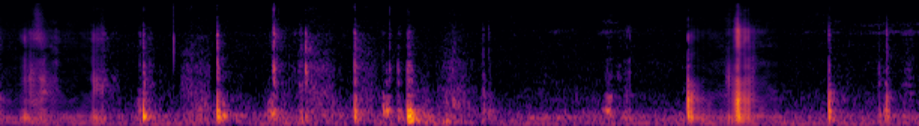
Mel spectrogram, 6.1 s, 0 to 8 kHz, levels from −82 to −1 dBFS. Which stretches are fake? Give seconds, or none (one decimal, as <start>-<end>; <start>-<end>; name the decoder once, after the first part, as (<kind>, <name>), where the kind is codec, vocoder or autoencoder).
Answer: 0.0-0.7 (vocoder, Vocos); 4.6-5.2

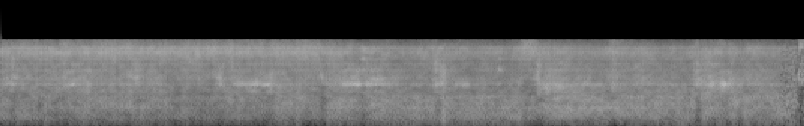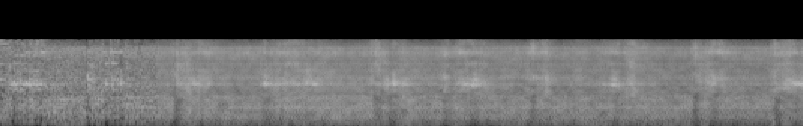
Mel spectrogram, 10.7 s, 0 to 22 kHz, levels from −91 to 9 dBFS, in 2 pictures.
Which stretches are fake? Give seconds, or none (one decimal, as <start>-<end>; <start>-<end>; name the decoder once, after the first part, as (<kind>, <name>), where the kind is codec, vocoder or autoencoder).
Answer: 0.0-5.2 (vocoder, Vocos); 6.4-10.7

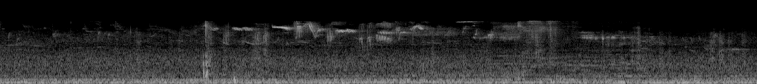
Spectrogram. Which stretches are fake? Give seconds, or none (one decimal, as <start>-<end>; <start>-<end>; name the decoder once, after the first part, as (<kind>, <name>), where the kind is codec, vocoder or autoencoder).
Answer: 4.9-6.4 (codec, SNAC)

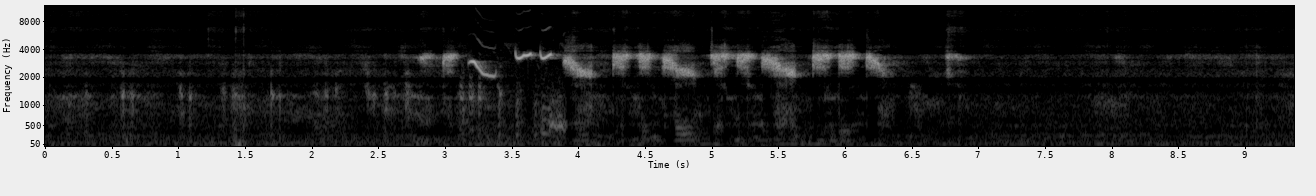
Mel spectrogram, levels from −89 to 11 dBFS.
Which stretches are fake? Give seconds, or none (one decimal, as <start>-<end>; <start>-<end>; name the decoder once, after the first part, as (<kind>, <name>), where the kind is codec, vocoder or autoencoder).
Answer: 0.0-3.1 (codec, SNAC); 3.9-9.4

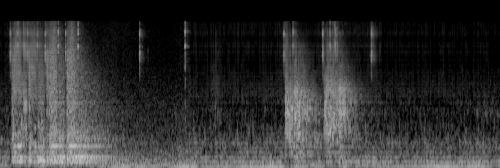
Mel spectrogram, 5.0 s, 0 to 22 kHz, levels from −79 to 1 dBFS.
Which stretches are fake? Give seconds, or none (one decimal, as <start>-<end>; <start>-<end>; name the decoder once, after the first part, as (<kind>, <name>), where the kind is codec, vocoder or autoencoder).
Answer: 0.0-0.5 (vocoder, BigVGAN v2); 1.9-5.0

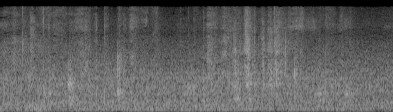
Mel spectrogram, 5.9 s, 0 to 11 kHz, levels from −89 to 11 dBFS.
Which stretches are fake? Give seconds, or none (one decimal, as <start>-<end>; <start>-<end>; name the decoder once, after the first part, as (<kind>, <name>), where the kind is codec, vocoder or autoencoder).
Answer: 0.0-3.5 (vocoder, BigVGAN v2)

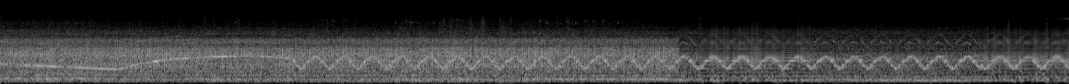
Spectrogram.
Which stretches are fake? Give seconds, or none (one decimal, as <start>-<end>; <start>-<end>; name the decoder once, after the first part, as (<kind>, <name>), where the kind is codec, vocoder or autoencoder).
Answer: 7.0-8.1 (vocoder, Vocos); 9.8-10.7

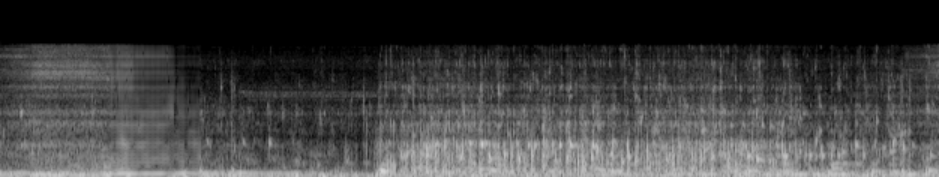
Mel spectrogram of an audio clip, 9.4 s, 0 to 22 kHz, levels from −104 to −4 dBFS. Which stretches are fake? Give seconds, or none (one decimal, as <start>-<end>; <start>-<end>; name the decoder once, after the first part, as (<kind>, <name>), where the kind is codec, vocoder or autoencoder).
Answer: 1.1-2.0 (vocoder, BigVGAN v2)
